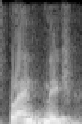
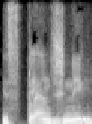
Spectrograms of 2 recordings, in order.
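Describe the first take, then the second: First: The middle consonant is a 'k' sound. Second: The middle consonant is a 'ch' sound. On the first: This is the real pronunciation. The speaker calls it right. "But এটার সঠিক উচ্চারণ হবে স্প্ল্যাঙ্কনিক" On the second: This is how the textbook writes it. The speaker calls it wrong. "আমাদের এই লেভেলের বইতে তারা হচ্ছে স্প্ল্যাঞ্চনিক কথাটা লিখছে"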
